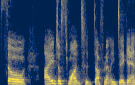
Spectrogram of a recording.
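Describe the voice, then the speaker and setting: With a Minnesota accent, a woman talks at a moderate pace and medium pitch over a quiet background. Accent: Minnesotan American. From Minnesota, US. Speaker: podcast host. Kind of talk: interview.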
